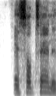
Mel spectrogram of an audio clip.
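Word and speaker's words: Thiselton: Yeah, I think Thistleton, is that how you pronounce his last name? Mm-hmm.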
